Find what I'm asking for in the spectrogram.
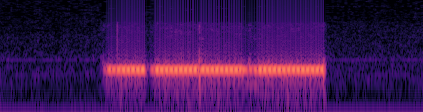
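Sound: telephone call ringing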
